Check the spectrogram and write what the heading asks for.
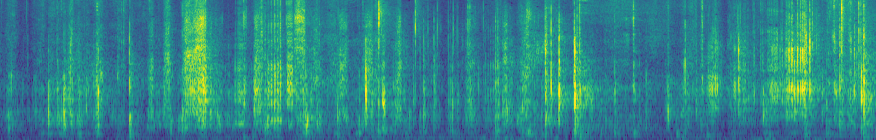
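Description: Stiff plastic blister packaging crinkling, with irregular clicks and snaps, as a multimeter is worked free of it by hand.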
